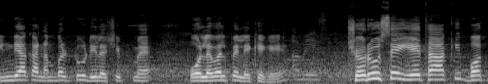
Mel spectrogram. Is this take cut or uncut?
cut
